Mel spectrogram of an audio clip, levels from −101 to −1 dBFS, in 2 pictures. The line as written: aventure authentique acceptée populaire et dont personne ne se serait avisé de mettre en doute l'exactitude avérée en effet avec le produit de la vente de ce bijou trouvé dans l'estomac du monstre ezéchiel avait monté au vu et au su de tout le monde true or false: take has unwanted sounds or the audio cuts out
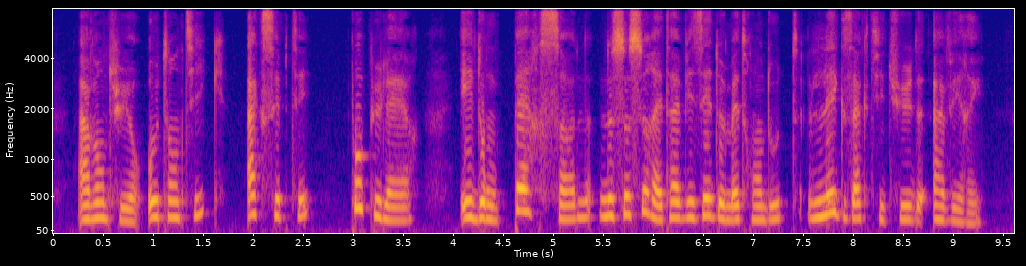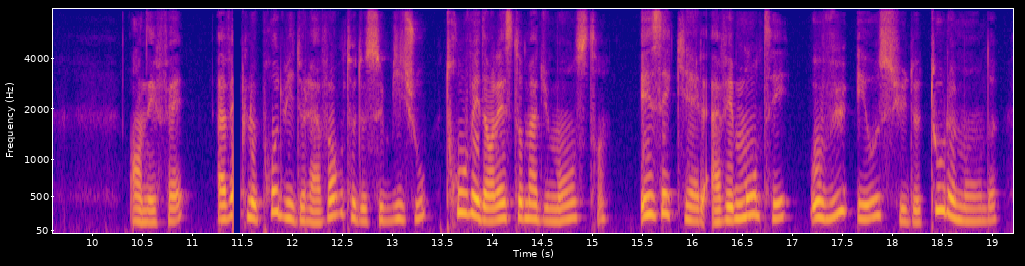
true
